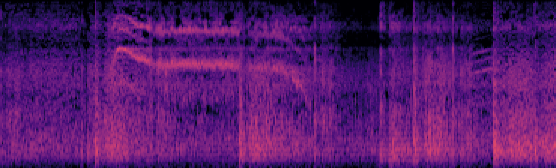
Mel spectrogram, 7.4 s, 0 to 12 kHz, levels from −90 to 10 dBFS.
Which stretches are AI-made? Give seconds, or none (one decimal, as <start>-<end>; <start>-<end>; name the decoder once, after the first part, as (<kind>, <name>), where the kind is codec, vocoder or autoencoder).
1.9-6.3 (vocoder, BigVGAN v2)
